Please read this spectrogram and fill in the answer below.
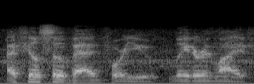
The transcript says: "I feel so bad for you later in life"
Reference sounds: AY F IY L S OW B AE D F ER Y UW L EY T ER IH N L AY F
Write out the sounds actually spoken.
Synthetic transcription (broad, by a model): AY F IY L S OW B AE D F ER Y UW L EY T ER IH N L AY F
